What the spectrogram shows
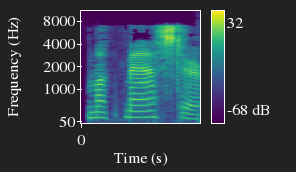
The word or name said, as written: mcmaster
